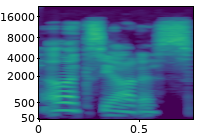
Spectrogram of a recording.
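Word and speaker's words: Alexiades: Reese Alexiadis. Is that how you say it? Yeah, Alexiadis. Oh, I said Alexa da da da because I couldn't figure out how to spell it.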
